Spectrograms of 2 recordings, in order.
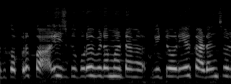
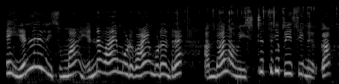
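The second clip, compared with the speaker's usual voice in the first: raised-pitch, huffy arguing; indignant retort; 3 semitones higher than usual. Acted. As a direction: argue back, refusing to be silenced. Girl argues back at her friend. (கோபமாக எதிர்த்துப் பேசுவது)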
